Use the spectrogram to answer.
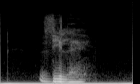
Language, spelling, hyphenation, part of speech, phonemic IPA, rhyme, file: Romanian, zilei, zi‧lei, noun, /ˈzi.lej/, -ilej, Ro-zilei.ogg
- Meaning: definite genitive/dative singular of zi (“day”)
